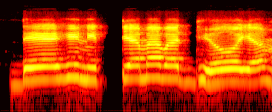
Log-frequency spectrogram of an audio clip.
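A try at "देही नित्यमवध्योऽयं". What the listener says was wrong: దేహి అంటున్నారు అంతే. ఎందుకు దేహి కదా? అందరికి చెప్తున్నారు కదా నేను. దేహి హీకి దీర్ఘం ఇవ్వాలమ్మి.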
